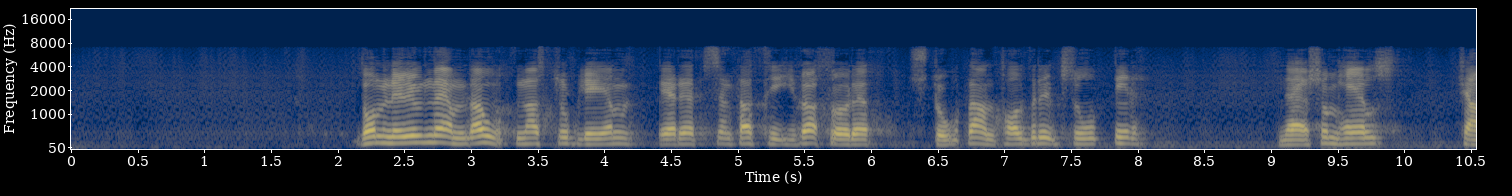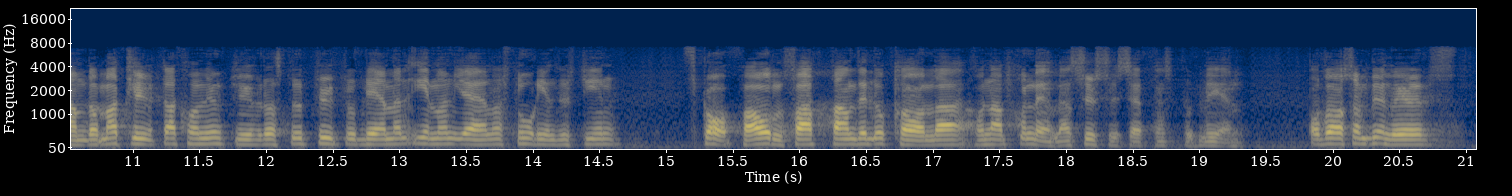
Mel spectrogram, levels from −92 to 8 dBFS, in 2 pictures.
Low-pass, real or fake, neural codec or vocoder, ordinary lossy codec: 7.2 kHz; fake; codec, 16 kHz, 1 kbps, FunCodec, trained on Chinese and English, 50 frames a second; none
